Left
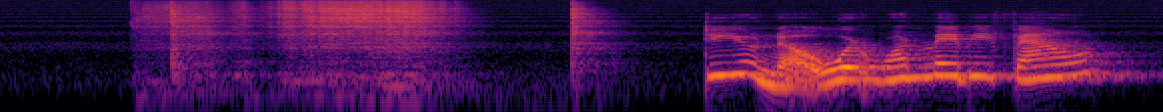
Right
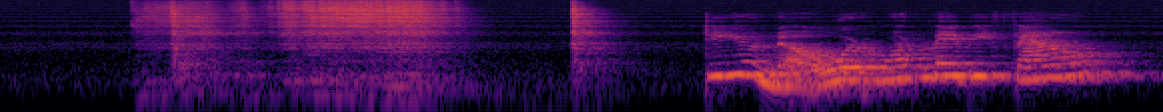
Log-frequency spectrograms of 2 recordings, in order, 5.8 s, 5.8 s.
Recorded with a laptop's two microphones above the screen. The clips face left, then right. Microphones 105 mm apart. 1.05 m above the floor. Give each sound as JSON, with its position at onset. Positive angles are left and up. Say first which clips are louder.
{"t": 0.7, "sound": "tape being pulled", "louder": "left 2 dB", "side_deg": 75, "distance_m": 2.0}
{"t": 3.5, "sound": "a woman speaking", "louder": "left 7 dB", "side_deg": 70, "distance_m": 0.7}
